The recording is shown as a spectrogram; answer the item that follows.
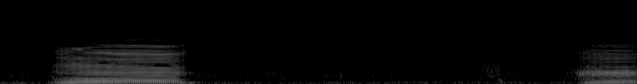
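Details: Highland cattle, mother cow and one-day-old calf walking in forest on a Finnish farm, 29 October 2022, captured with an iPhone 11: two loud, rich moos separated by about four seconds of quiet, with light rustling between.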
